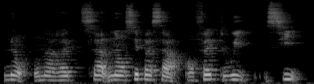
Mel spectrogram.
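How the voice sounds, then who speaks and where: A woman's voice: medium pitch, fairly even intonation, measured pace, dark tone, reverberant. Hesitant woman reading tarot to camera. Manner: hesitant, many fillers and restarts, addresses viewers directly. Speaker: tarot reader.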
